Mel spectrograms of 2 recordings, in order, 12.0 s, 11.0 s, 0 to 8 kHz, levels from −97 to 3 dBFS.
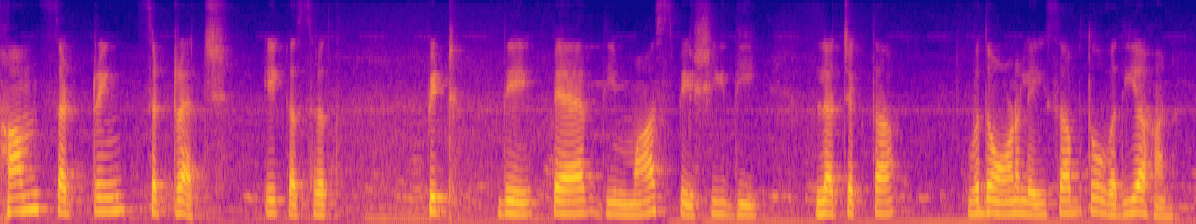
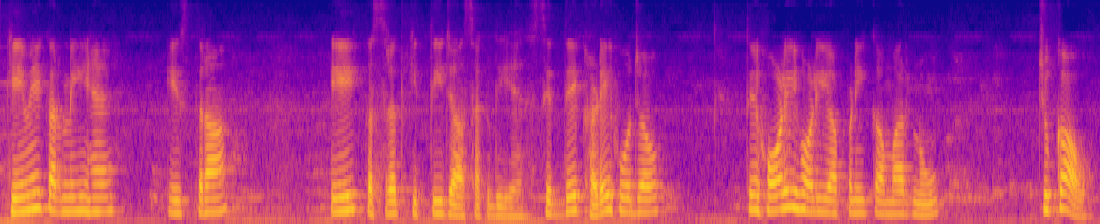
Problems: none marked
